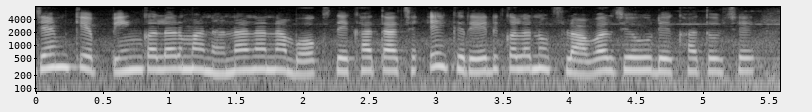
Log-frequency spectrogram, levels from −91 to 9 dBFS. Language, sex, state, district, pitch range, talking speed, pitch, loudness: Gujarati, female, Gujarat, Valsad, 245-275 Hz, 185 wpm, 260 Hz, -15 LUFS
